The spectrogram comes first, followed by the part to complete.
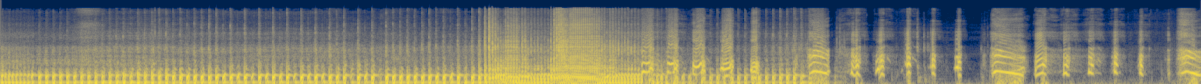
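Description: Husqvarna motorcycle's single-cylinder engine running loud with a rapid, even exhaust beat, through an aftermarket silencer that has worked loose. A brief rush of noise rises over it about five seconds in. About eight seconds in, the steady running stops, leaving short irregular sounds.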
